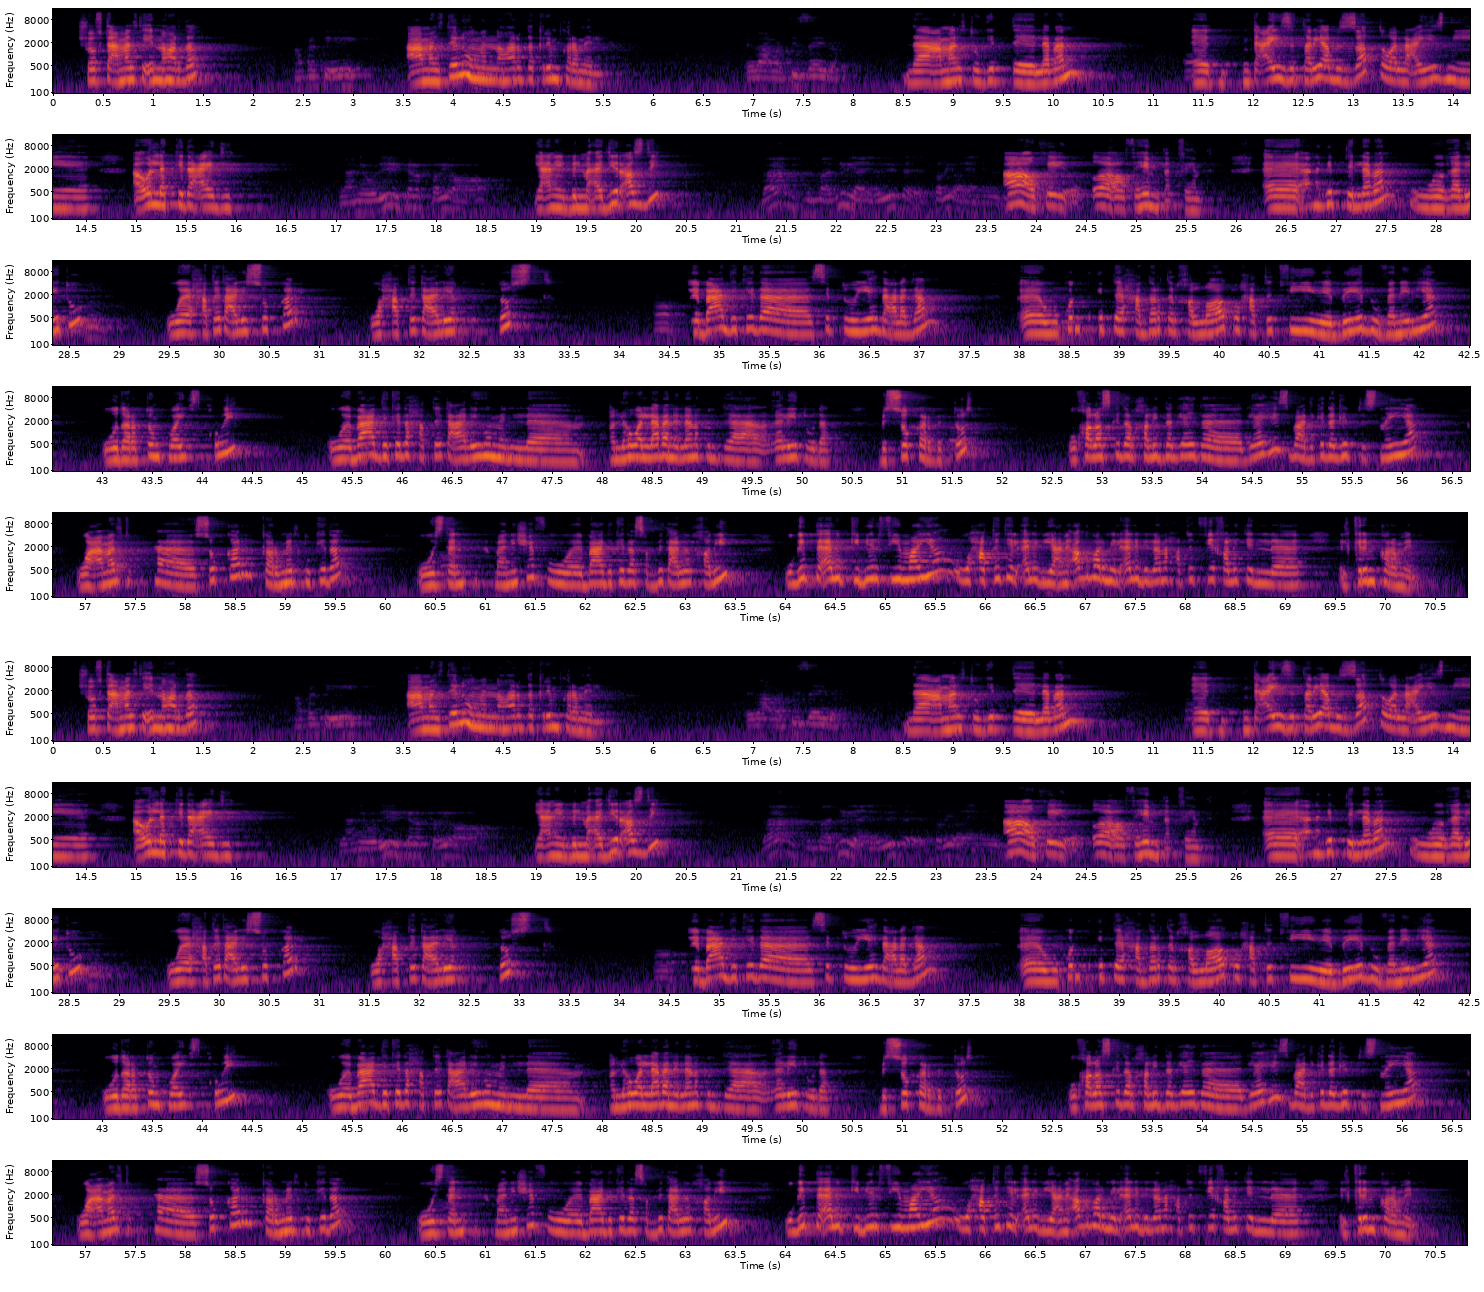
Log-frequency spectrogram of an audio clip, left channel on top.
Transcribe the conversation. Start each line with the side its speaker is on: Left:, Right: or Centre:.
Centre: شفت عملت ايه النهارده
Left: عملتي ايه
Centre: عملت لهم النهارده كريم كراميل
Left: ايه ده عملتيه ازاي ده
Centre: ده عملته جبت لبن
Left: اه
Centre: إيه، انت عايز الطريقه بالظبط ولا عايزني اقول لك كده عادي
Left: يعني قولي لي كده الطريقه اه
Centre: يعني بالمقادير قصدي
Left: لا لا مش بالمقادير يعني قولي لي ت- الطريقه يعني ال-
Centre: اه
Left: الوصف
Centre: اوكي اه اه فهمتك فهمتك آه
Left: امم
Centre: انا جبت اللبن وغليته
Left: امم
Centre: وحطيت عليه السكر وحطيت عليه
Left: تمام
Centre: قطع توست
Left: اه
Centre: وبعد كده سبته يهدى على جنب آه وكنت
Left: امم
Centre: جبت حضرت الخلاط وحطيت فيه بيض وفانيليا وضربتهم
Left: تمام
Centre: كويس قوي وبعد كده حطيت عليهم ال- اللي هو اللبن اللي انا كنت غليته ده بالسكر بالتوست
Left: تمام
Centre: وخلاص كده الخليط ده جاي ده جاهز بعد كده جبت صينية وعملت
Left: اه
Centre: فيها سكر كرملته كده واستنيت
Left: اه
Centre: لما نشف وبعد كده صبيت عليه الخليط وجبت قالب كبير فيه مية وحطيت القالب يعني أكبر من القالب اللي أنا حطيت فيه خليط ال- الكريم كراميل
